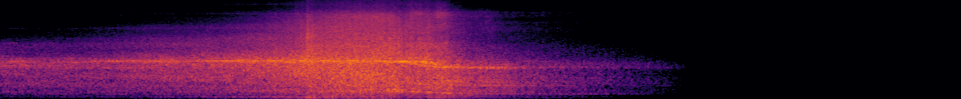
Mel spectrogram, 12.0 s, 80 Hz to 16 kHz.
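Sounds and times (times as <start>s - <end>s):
locomotive high whine: 0.0s - 8.8s
train wheels and air rushing: 0.2s - 8.4s.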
